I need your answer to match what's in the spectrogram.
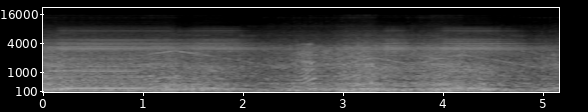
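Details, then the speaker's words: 5-ton diesel forklift that kept stalling while driving, after the faulty fuel pump was swapped and reversed pipes corrected: steady clatter climbing evenly with throttle, no sharp ticking as with the old pump; normal revving, old pump confirmed bad. "Dengar normal teman-teman ya tidak bunyi berisik seperti yang kita temukan di pompa inias kita pasang"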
